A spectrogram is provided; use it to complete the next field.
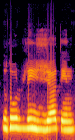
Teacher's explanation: ذریۃ اس میں را پہ زیر ہے تو را کو ہم باریک پڑھیں گے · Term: را مشددہ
